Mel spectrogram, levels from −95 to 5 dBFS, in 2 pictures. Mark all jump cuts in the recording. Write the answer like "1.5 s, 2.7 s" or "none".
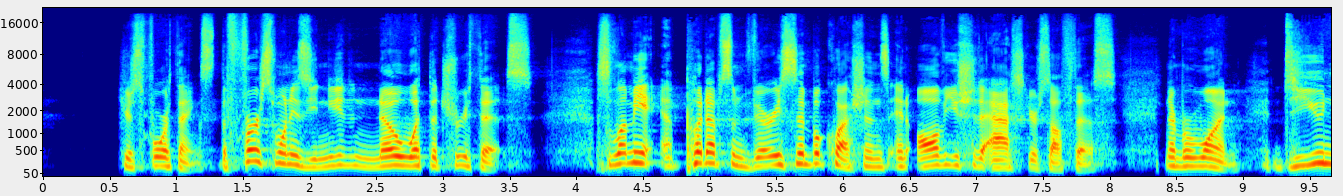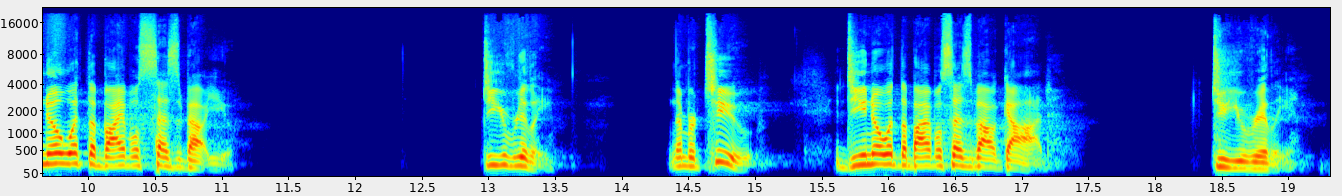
none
